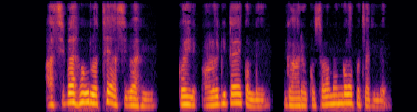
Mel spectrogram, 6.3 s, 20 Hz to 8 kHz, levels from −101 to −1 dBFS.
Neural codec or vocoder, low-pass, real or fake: none; 7.2 kHz; real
